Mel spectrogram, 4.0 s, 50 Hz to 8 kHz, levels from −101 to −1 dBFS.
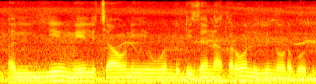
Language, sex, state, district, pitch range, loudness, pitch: Kannada, male, Karnataka, Koppal, 110-115 Hz, -15 LUFS, 115 Hz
